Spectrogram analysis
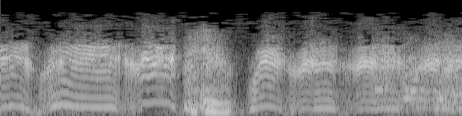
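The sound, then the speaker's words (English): Duck quacking: a voice imitates a silly-looking duck being shooed out of a bed, giving a rapid, loud series of nasal, wavering quacks with no pauses between bursts. “Get out of my bed, you silly-looking duck. Out, out.”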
